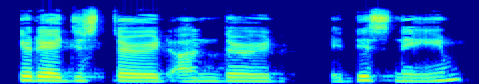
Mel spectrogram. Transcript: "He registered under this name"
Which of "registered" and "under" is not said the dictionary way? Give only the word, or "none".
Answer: none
